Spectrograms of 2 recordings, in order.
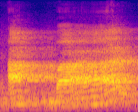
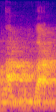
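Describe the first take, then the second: First: The vowel after the b is drawn out long. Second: The vowel after the b is kept short. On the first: The word becomes the name of a musical instrument. The speaker calls it wrong. "huruf ba pada lafaz akbar tidak boleh dipanjangkan" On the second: It means God is the greatest. The speaker calls it right. "Allah yang maha besar"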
